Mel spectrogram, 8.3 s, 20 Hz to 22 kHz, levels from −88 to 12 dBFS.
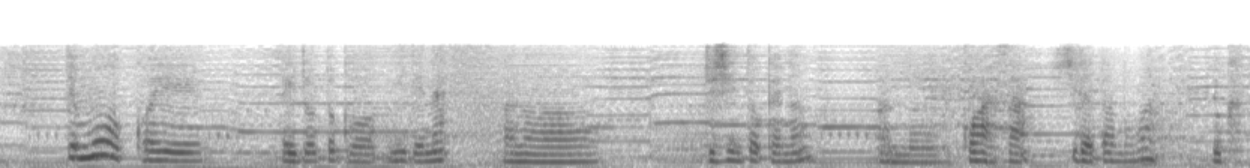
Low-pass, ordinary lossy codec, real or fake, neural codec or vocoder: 7.2 kHz; Opus, 32 kbps; fake; codec, 16 kHz, 0.4 kbps, LongCat-Audio-Codec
